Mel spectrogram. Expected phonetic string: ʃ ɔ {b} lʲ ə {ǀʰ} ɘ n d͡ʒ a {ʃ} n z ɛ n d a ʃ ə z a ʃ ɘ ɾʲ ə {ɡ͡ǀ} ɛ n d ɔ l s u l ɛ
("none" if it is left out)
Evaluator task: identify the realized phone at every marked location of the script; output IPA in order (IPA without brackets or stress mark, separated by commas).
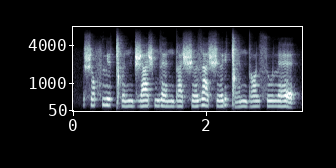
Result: f, ǀʰ, ʃ, ɡ͡ǀ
